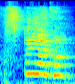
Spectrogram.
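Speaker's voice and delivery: very high squealed singsong with laughter; mock excitement. Streamer reacting to a stuck loading icon, mock-excited squeal.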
